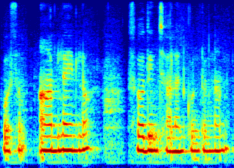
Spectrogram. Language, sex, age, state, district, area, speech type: Telugu, female, 30-45, Telangana, Warangal, urban, spontaneous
